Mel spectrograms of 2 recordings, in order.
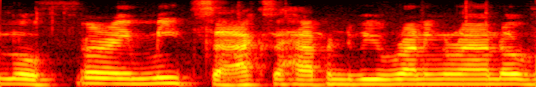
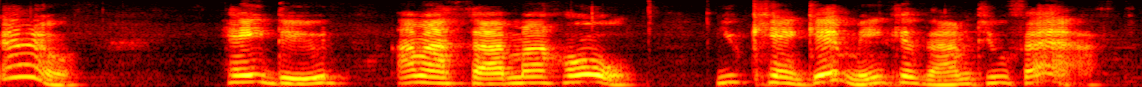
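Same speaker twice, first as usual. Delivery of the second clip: cocky, smug, taunting, bragging little rabbit voice; 3 semitones higher than usual. While setting rabbit traps, voicing the rabbits outside their hole, imitating smug rabbits. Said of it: "Those smug rabbits being like".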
